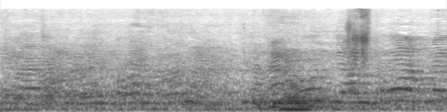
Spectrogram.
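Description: Speech: a man announcing speaks one word about a second and a half in, over steady background chatter of a gathered crowd.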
